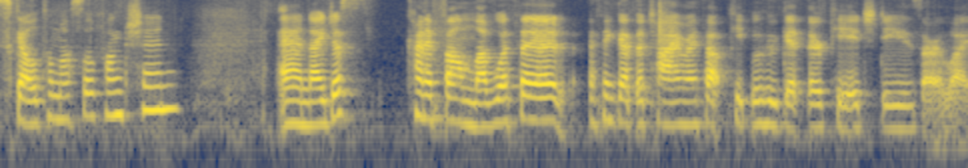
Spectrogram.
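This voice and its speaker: In a very clean recording with a silent background, a woman with an American accent speaks at a moderate pace in a normal speaking voice, medium in pitch with ordinary variation. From United States. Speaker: postdoctoral researcher. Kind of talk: podcast interview. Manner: casual, many fillers.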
